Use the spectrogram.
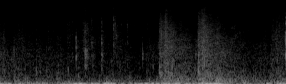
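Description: Gunfire in the shooter game Titanfall crackles in rapid, dense bursts with a few sharper loud cracks, filling the short stretch without a break.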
